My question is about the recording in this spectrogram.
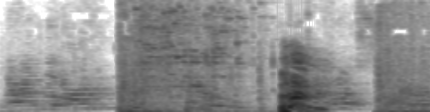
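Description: A crashing, shattering noise lasting under a second, then a short shout, and another burst of noise starting just before the end.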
